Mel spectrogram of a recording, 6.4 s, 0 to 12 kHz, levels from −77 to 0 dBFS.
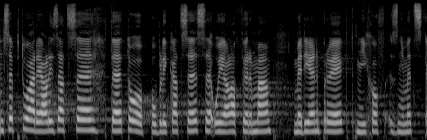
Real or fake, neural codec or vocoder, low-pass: real; none; 10.8 kHz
